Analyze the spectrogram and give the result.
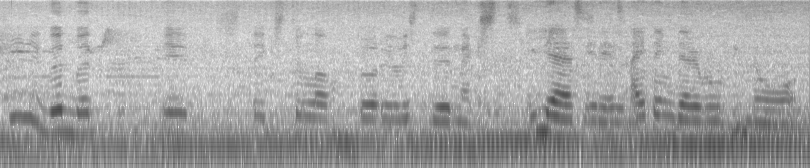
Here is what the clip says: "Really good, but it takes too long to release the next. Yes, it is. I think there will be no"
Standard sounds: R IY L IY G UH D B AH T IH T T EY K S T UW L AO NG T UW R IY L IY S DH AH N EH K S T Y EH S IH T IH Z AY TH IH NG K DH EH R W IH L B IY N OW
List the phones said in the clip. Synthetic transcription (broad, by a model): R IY L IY G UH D B AH T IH T T EY K S T UW L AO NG T UW R IY L IY S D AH N EH K S T Y EH S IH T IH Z AY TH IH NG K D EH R W IH L B IY N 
